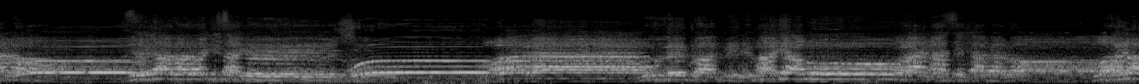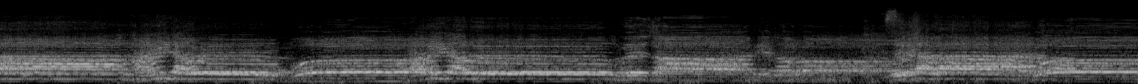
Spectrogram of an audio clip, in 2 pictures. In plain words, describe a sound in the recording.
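A group of young women sing a loud, drawn-out chant close by, outdoors.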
